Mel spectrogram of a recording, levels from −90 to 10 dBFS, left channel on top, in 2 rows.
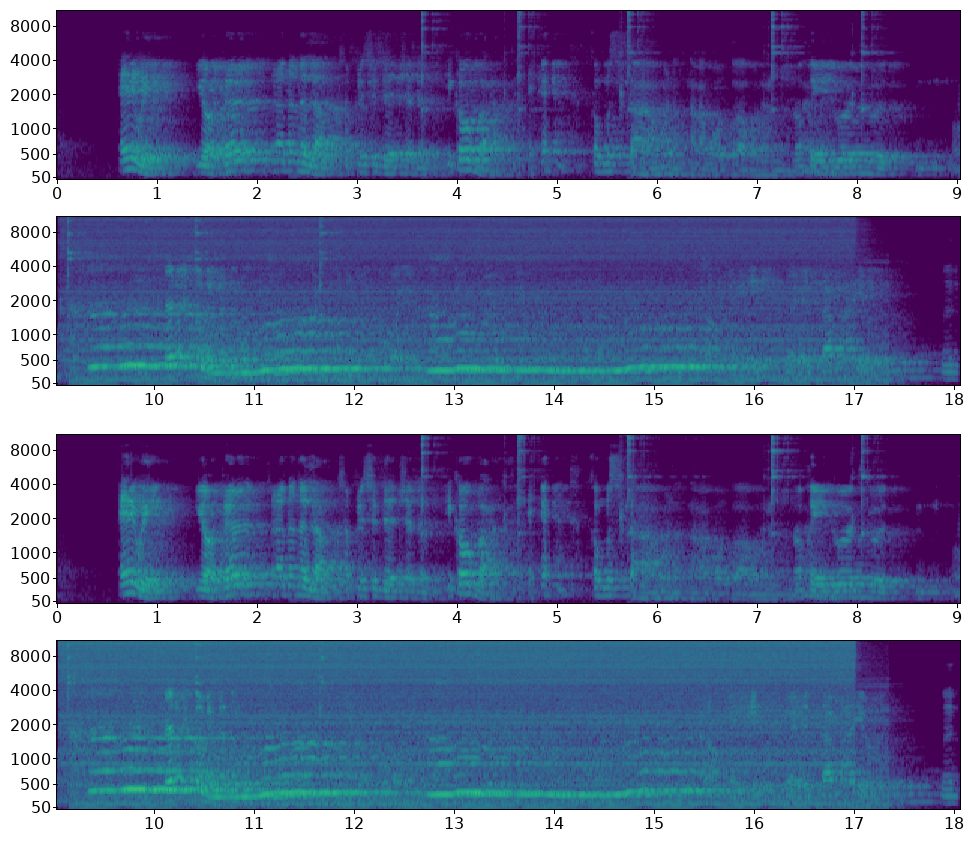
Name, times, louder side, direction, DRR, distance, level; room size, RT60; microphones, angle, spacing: voice 1, 0.6-1.1 1.4-5.7 7.4-8.8 9.7-10.9 11.9-12.2 15.4-18.0, right 3 dB, 50° right, -1 dB, 3.9 m, -40 dB
sound 1, 3.4-3.7 4.5-4.7 5.6-6.5 7.0-7.3 7.9-8.2 9.0-9.7 10.3-11.0 11.6-11.8, right 5 dB, 15° right, 1.6 m, -44 dB
voice 2, 5.7-7.8 8.9-9.3 10.4-14.7 15.1-15.7, left 1 dB, 40° left, 0 dB, 7.9 m, -51 dB
sound 2, 9.0-17.0, right 16 dB, 80° right, 1.0 m, -32 dB
sound 3, 9.1-17.4, right 1 dB, 30° right, 1.2 m, -34 dB
27.5 x 22.5 x 4.7 m, 1.1 s
head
